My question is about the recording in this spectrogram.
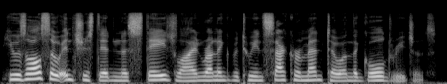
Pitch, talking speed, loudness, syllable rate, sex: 190 Hz, 200 wpm, -17 LUFS, 6.0 syllables/s, female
